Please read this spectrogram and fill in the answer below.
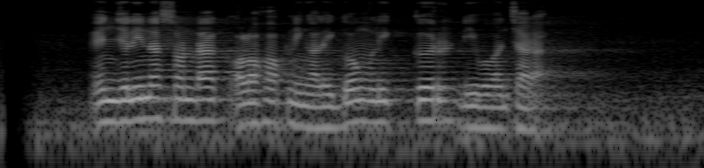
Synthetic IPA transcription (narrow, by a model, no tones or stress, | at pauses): ʔɛɲd͡ʒəlinasɔndak̚ɔ̰lɔɦɔk̚niŋaliɡɔŋlikɨrdiwawaɲt͡ʃaɾa̰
